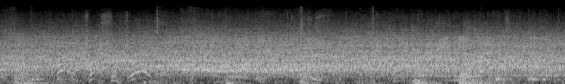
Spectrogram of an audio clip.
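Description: A large crowd roars and cheers steadily in an arena.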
